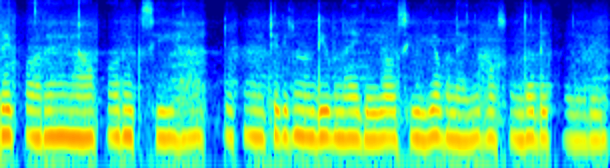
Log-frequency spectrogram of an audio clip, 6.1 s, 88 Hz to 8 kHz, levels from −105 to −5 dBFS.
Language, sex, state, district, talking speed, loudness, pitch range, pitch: Hindi, female, Uttar Pradesh, Etah, 265 wpm, -40 LUFS, 195-210 Hz, 200 Hz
